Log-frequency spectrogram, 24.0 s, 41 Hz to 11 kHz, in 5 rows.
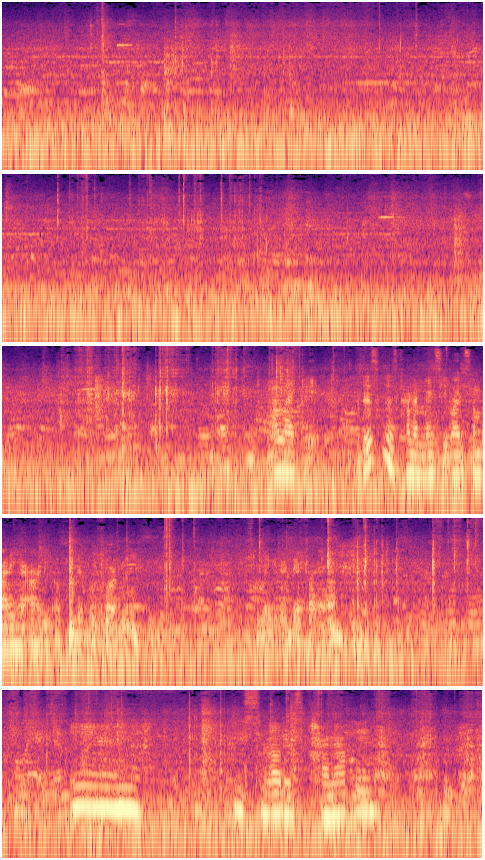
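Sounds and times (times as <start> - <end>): clicks and rustles of handling: 5.3 - 7.8.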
